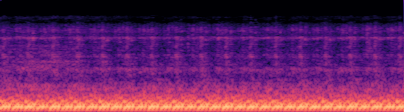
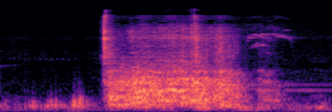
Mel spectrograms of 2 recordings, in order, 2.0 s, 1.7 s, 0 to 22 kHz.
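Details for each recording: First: 1959 Ford F250 longbed stepside, 223 or possibly 262 inline-six, cold start after 3–4 years sitting, new battery, fuel poured in: steady, even low idle with a firm regular pulse, no knocks or misses; running cleanly. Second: 1959 Ford F250 with a 223 (possibly 262) six-cylinder, cold start after sitting 3–4 years on a new battery: brief starter cranking that turns over but never fires. Crank, no start; no spark seen, and the points are suspected.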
